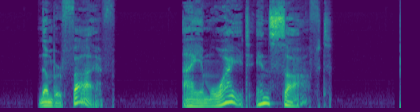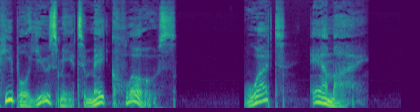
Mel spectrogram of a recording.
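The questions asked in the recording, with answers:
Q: What am I?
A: cotton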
